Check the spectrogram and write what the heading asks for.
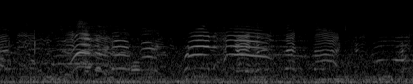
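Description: A flock of geese honking: many short, high calls, each rising and falling, overlapping one another.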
